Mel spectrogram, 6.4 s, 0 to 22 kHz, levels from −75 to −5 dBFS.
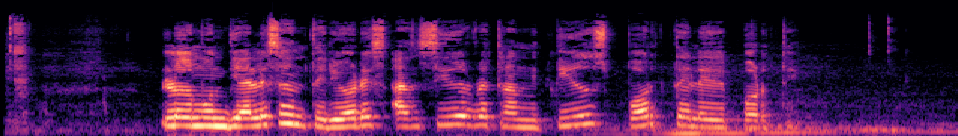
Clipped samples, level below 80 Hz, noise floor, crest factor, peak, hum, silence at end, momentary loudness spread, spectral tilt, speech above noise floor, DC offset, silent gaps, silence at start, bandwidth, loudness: under 0.1%; -38 dBFS; -47 dBFS; 16 dB; 0 dBFS; none; 0.4 s; 19 LU; -3.5 dB/octave; 32 dB; under 0.1%; none; 0.05 s; 15 kHz; -15 LUFS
